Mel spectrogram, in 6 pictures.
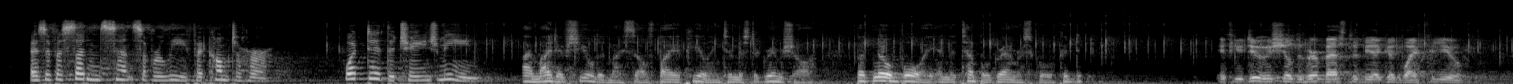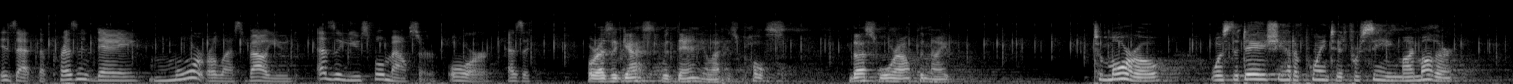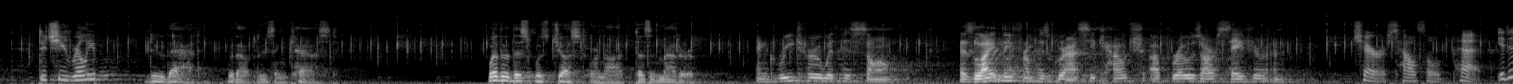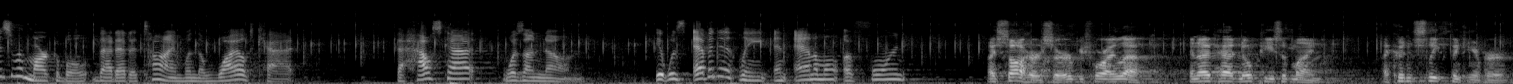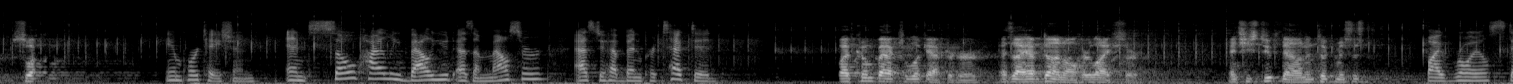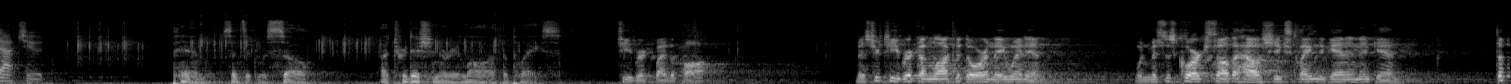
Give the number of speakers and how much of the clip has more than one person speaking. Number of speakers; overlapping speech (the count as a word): five, no overlap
